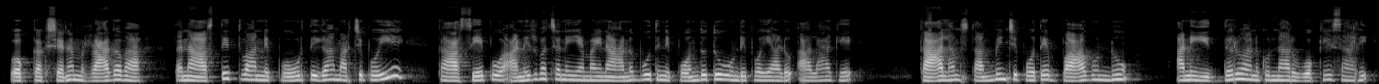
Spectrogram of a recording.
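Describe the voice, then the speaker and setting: A woman's voice: medium pitch, a little mellow. Woman storyteller reading steadily.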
